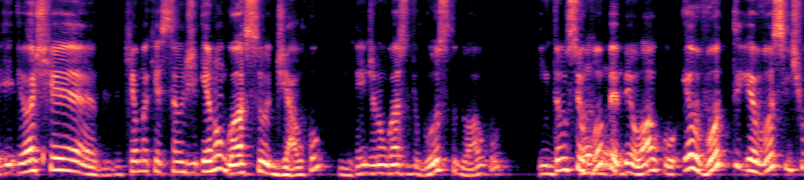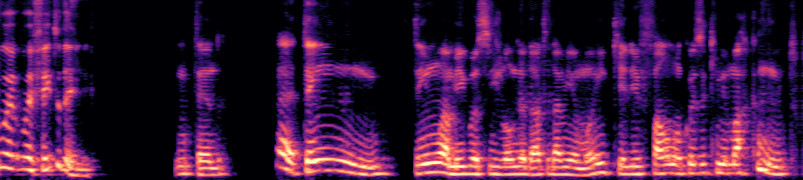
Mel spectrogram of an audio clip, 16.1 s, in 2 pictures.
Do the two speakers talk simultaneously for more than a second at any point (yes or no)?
no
